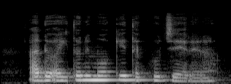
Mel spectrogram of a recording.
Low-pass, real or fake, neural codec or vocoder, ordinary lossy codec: 14.4 kHz; real; none; AAC, 64 kbps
